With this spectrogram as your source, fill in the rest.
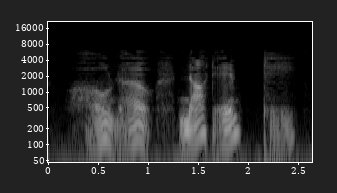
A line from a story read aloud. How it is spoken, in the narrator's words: whispered Gollum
